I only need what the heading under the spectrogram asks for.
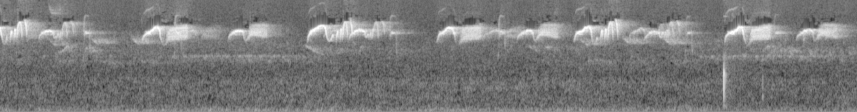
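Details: Sunrise birdsong on a rural lane in Olivehill, Tennessee: a steady run of high, twittering chirped phrases repeated about once a second, with one sharp click near the end and low background hum.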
